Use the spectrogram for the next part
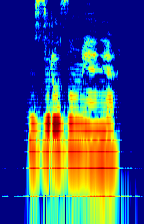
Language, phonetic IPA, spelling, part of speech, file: Polish, [ˌzrɔzũˈmʲjɛ̇̃ɲɛ], zrozumienie, noun, Pl-zrozumienie.ogg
